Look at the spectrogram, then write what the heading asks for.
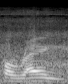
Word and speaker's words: farang: say uh Foreigner uh The Foreigner word in English literature is spelled f a r a n g which sounds like farang but In tha how do Thai people say Foreigner or say French or whever the word originally came from French right yeah from the term french so how do you say Fang for long ah far farang yeah Mah spell no new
